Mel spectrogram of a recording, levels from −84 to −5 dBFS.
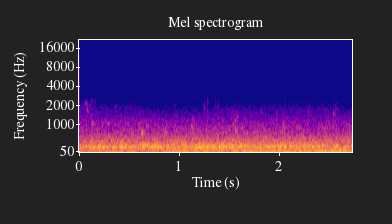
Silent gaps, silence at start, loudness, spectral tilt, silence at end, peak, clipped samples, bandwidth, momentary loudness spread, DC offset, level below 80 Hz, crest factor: none; 0 s; -23 LUFS; -15.5 dB/octave; 0 s; -8 dBFS; under 0.1%; 2.3 kHz; 2 LU; 5%; -28 dBFS; 12 dB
